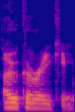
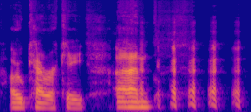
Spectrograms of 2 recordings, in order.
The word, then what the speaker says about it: Okereke: And then you get guys like decent role players like Bobby Okereke in I'm not saying his name how the announcers say it. It's Okereke. Pat McAfee pronounced it correctly. It's not Okereke.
